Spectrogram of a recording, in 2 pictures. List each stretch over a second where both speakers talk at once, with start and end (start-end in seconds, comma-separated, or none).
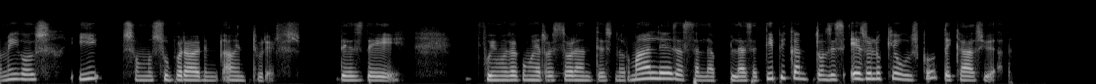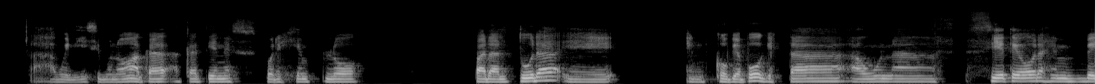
none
